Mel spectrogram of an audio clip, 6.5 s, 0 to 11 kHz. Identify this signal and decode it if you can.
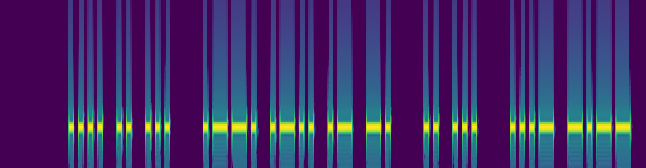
Morse code, heard as a keyed tone, about 25 wpm, 700 Hz. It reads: HIS PLAN IS VY
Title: Sentences from Top 500 Words and Abbreviations 25wpm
